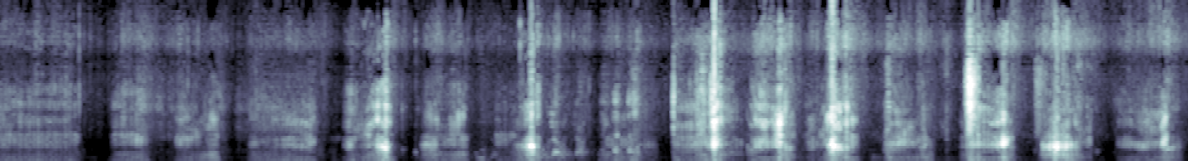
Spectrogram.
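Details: Five-week-old Labrador Retriever puppies playing in a garden, giving short growls and high yips in bursts about every half second to second, several small voices overlapping, quieter at the start and louder and busier toward the end.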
